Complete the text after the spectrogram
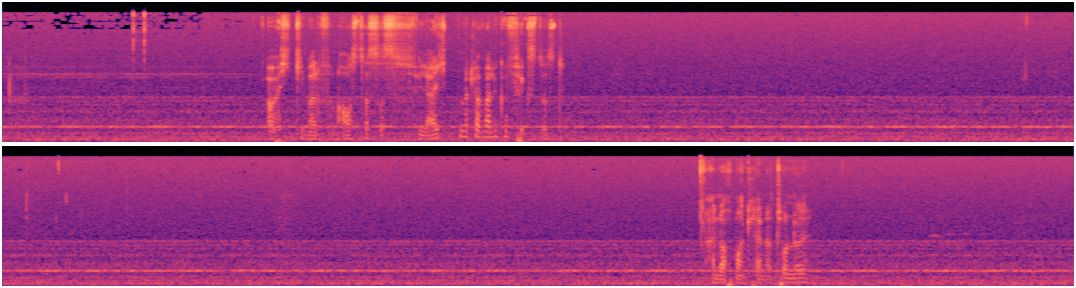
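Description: A train rumbles steadily along the tracks with a low electric hum.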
